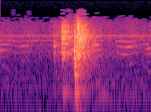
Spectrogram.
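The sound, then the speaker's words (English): A single dressing-room door swings shut with a short, muffled thump and clatter, moderately loud, then quiet room tone follows. “Close the door.”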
